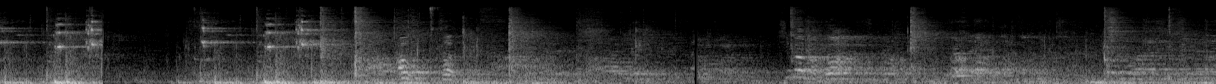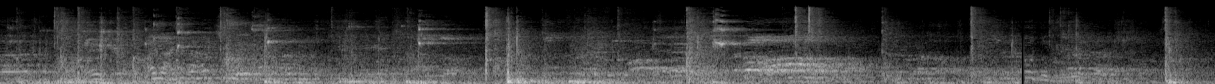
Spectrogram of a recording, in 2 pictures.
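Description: Badminton doubles rally on an indoor hardwood court: irregular sharp racket strikes on the shuttlecock and players' footfalls on the floor, over a background of voices in the echoing hall.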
